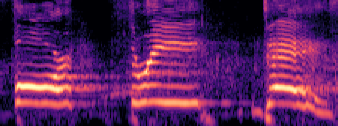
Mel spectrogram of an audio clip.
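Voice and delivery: for three days, stretched very slowly and shouted high; emphatic shout. Real, not acted. Preacher stressing the miracle to the crowd, loud and slow. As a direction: hammer every word of for three days out loud.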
